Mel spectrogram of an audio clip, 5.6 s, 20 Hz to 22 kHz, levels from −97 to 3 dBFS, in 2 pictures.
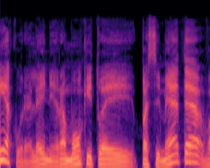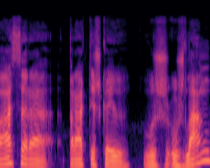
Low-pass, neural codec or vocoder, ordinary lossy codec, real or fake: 14.4 kHz; none; MP3, 96 kbps; real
